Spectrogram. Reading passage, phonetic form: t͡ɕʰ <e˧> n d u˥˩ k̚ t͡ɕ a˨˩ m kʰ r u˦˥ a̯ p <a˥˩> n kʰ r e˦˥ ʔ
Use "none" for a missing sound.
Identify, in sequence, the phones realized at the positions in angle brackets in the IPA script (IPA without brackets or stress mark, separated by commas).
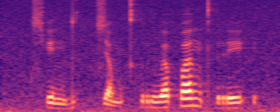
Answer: e˧, a˥˩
